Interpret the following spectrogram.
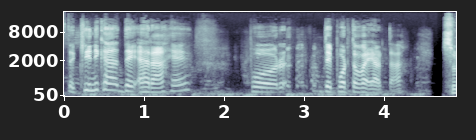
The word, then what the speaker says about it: Clinica de Herraje: Betsy Lorden, to pronounce it properly for us. It's the Clinica de Herraje de Puerto Vallarta.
